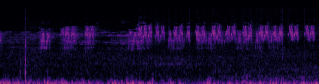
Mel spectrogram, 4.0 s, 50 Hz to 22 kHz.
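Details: A converging flock of tree swallows at Parker River National Wildlife Refuge, Plum Island, Massachusetts, on August 19, 2015, gives bright, liquid chirps, several a second, mixed with calls played from a phone app, over a low rumble.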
